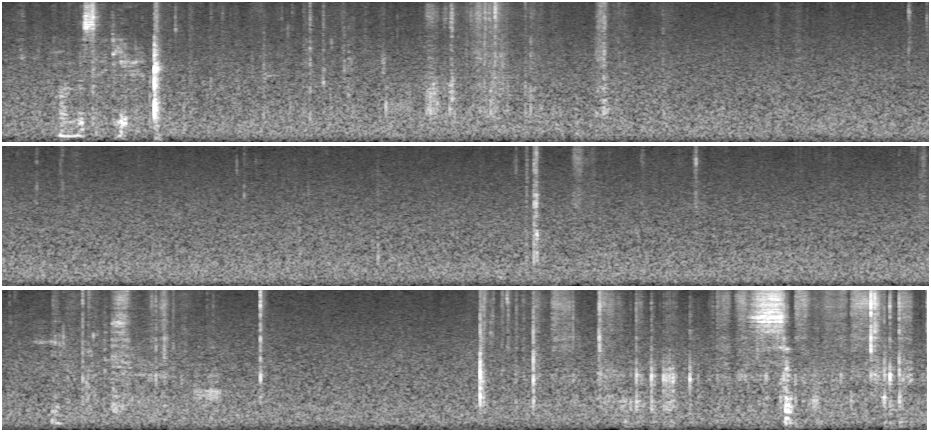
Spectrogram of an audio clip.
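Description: Paper rustles and crinkles as hands handle it.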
